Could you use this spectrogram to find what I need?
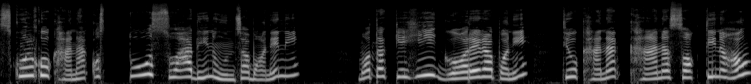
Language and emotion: Nepali, disgusted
